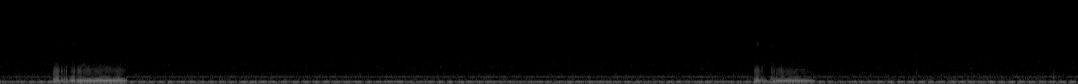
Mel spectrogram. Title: snoring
